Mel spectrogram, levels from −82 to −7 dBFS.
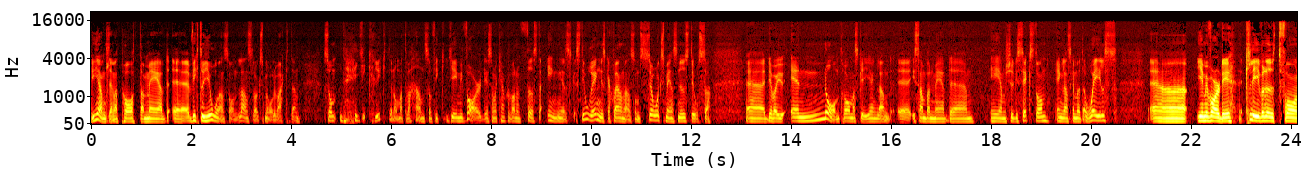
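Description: Automatic gain rising runs from 8.31 to 12.02 s: the gain control judged the input too quiet and lifted its gain by about 4 dB over nearly four seconds, so the speech and the room noise behind it swell together rather than the talker alone getting louder.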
